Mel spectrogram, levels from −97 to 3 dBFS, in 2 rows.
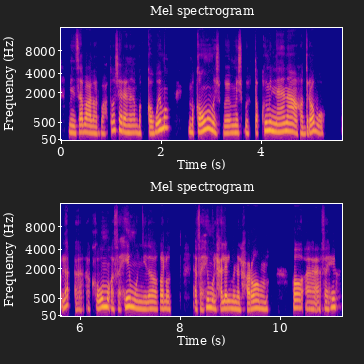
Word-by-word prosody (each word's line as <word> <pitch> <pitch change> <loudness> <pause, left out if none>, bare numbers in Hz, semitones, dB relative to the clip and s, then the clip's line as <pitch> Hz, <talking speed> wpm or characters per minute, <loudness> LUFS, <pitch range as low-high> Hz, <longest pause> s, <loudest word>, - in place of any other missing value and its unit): من 195 -2 -2
7 205 0 +1
ل14 210 +7 -2
أنا 195 0 -3
باقوّمه 205 - +1 0.4
باقوّمه، 225 +8 +4
مش 200 -6 -3
ب 185 - -6
مش 195 +1 -2
بالتقويم 195 +4 -1
إن 230 -3 +4
أنا 220 -2 +3
هاضربه، 190 +2 0 0.4
لأ، 245 +6 -3
أقوّمه، 200 +6 0
أفهمه 225 +5 +2
إن 190 -1 -3
ده 190 -1 -1
غلط، 190 -2 -1 0.4
أفهمه 195 +5 0
الحلال 195 +1 0
من 190 -1 0
الحرام، 185 +2 0 0.5
آه، 220 0 +4
أ 185 -1 -3
أفه 200 +5 -3
195 Hz, 140 wpm, -23 LUFS, 185-225 Hz, 0.5 s, باقوّمه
